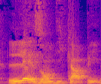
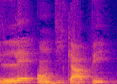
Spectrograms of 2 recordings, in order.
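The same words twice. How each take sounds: First: Les handicapés with a z link; wrong liaison. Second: Les handicapés with no z; les handicapés kept apart, aspirated h; correct, no liaison. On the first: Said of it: "non, on dit les handicapés". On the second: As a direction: say les handicapés as lè-handicapés, a clean break. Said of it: "on dit les handicapés". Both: Shown as a demonstration.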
